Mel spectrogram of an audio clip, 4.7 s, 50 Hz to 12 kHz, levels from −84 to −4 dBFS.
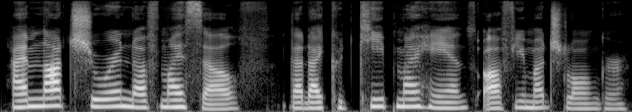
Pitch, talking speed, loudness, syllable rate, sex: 185 Hz, 175 wpm, -20 LUFS, 4.1 syllables/s, female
